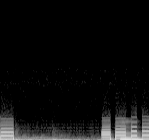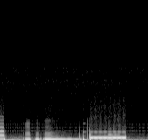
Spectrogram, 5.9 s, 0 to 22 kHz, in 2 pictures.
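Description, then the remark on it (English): A telephone dial tone and a quick string of loud, clear keypad tones as a number is dialed for a 1984 prank wake-up call on radio station 96 Rock, ending with a steady held tone. Nobody speaks. “6:04, good morning, got a wake-up call to do this morning. Get to the phone, yeah?”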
